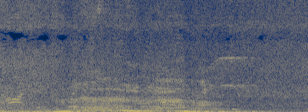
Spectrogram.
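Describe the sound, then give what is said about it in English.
A lion roars loudly, a deep, rumbling growl with wavering low tones that fills the whole moment before easing off slightly at the end. “The lions, and a lion starts to roar, and I hit him with a good one.”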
